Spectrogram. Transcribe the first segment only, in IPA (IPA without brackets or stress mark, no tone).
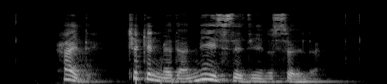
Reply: h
